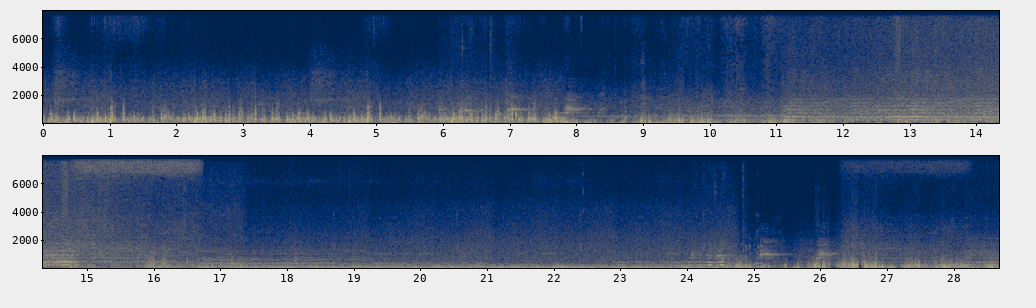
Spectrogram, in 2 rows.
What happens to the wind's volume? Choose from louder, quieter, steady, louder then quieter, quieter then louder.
quieter then louder.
